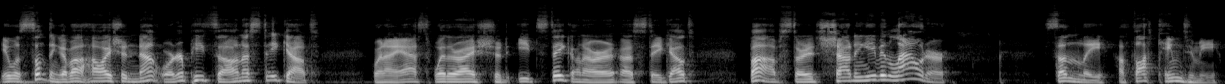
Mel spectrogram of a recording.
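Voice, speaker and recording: A man reading a children's storybook aloud as scripted, expressive narration. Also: medium pitch, moderate pace. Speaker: storybook reader.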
